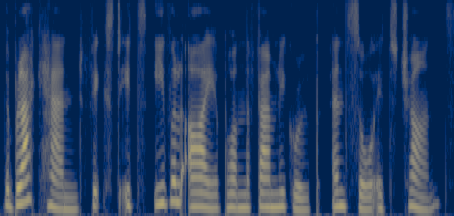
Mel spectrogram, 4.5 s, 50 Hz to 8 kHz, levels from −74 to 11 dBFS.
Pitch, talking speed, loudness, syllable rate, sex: 190 Hz, 200 wpm, -23 LUFS, 5.0 syllables/s, female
